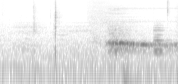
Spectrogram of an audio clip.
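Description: Two light clicks of rigid plastic card toploaders knocking together as they are shuffled, then about a second and a half in a short, slightly falling held tone.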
